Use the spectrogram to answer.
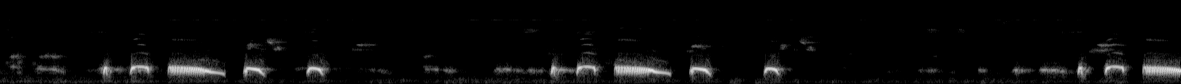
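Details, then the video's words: Spotted dove from Vietnam repeating its cooing phrase several times: quick arched notes, a long falling coo, and clipped closing notes, with soft murmurs in the gaps and scattered faint chirps from other birds. "Tiếng cu gáy Việt"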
